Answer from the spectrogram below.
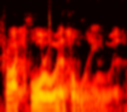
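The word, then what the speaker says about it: trichloroethylene: technical uh names but tce triclo ethine I can't say it say it for me you got close you got close Tri chloroethylene okay gotcha yeah I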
